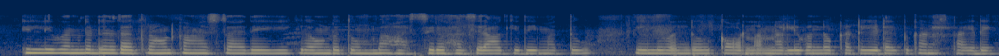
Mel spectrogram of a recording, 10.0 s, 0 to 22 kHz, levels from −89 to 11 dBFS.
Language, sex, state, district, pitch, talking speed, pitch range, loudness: Kannada, female, Karnataka, Bijapur, 220 Hz, 115 wpm, 215-225 Hz, -30 LUFS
